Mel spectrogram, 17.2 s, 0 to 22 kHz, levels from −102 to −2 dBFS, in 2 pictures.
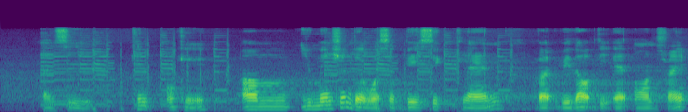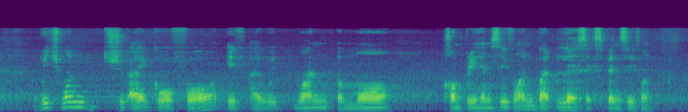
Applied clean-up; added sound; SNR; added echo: none; Electric guitar; 18 dB; none.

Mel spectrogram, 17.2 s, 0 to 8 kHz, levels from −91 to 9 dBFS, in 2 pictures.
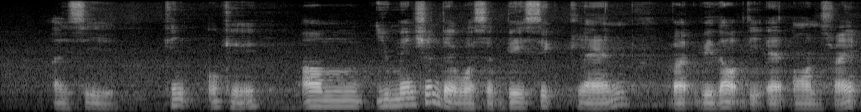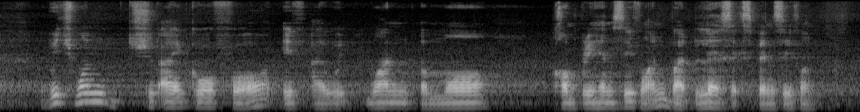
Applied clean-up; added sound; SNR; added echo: none; none; none; none.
